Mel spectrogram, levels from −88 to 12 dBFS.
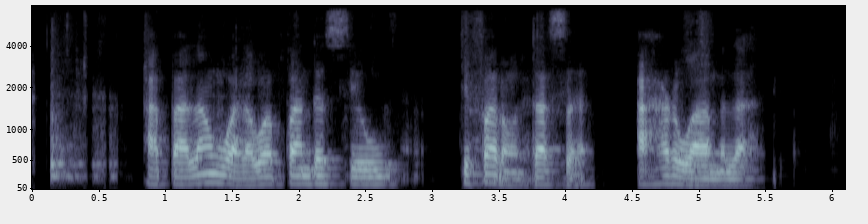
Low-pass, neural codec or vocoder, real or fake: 7.2 kHz; none; real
